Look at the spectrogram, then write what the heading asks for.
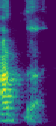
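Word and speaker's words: עתה: The ayin is supposed to be ata, something like that. More guttural. Much more guttural.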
